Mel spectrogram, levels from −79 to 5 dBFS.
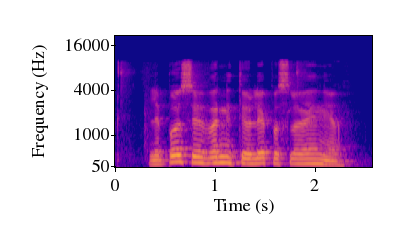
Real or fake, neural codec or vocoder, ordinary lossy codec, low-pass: real; none; none; 9.9 kHz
